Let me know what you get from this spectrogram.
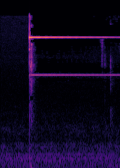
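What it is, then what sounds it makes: Genuine silver coin. A genuine silver Peace dollar held in a pocket Pinger tester is flipped once with a finger against the backdrop. It gives a clear, bell-like ring with a steady high pitch that sustains well past a second over a low background rumble. The ring marks the coin as real silver.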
